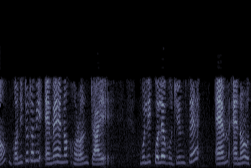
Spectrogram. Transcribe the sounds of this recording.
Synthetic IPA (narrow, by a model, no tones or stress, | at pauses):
ʊ̃ɡɔnitɔtamiʔɛmɛːnɔk̚ɡʱɔɹɔnzaj | bulikolɛbuzimzɛ | ɛmɛ̰nɔɹu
